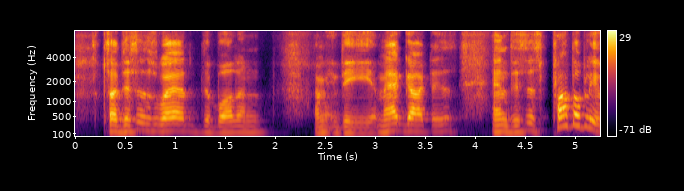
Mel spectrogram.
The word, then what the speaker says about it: Mehrgarh: It's like Chandigarh, I think. Mehrgarh is how I pronounce it.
